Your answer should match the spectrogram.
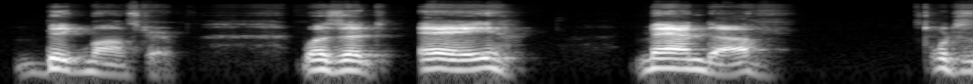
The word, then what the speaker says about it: Manda: to fight what a mandra and I believe I'm mispronouncing it I don't think there's an R there I think it's Manda I'm sorry I always put an R there for some reason Manda B King Kong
